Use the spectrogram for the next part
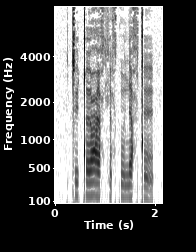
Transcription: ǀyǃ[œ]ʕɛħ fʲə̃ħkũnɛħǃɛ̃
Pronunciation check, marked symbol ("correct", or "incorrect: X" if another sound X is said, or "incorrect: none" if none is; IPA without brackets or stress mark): correct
